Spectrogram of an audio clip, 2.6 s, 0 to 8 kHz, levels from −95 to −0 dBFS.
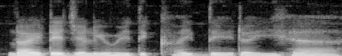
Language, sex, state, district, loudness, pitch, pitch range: Hindi, female, Himachal Pradesh, Shimla, -16 LUFS, 185 Hz, 180-185 Hz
